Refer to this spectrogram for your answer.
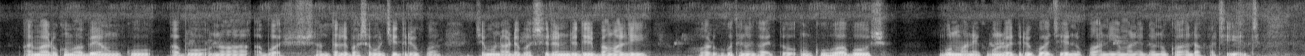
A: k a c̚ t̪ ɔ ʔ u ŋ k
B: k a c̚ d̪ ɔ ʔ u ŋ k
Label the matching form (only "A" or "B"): A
